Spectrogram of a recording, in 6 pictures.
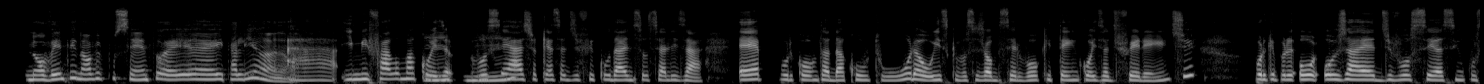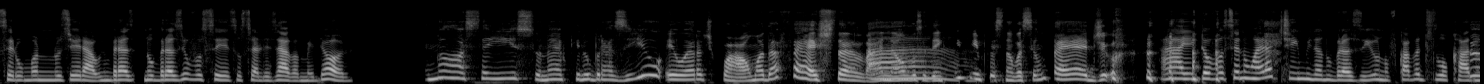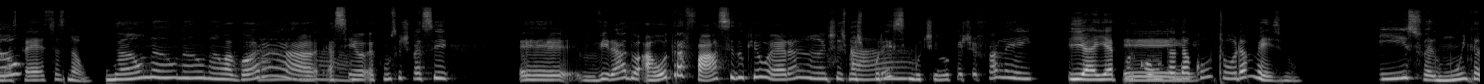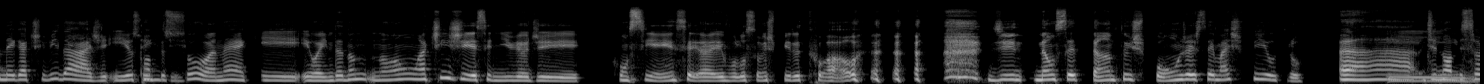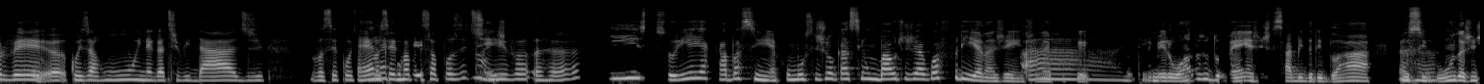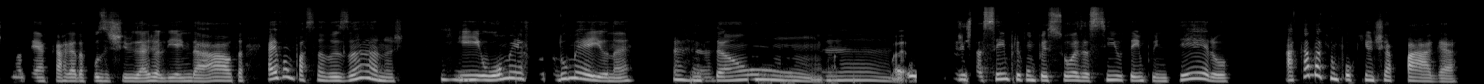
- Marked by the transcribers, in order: laugh; other noise; laugh; tapping
- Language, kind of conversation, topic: Portuguese, advice, Como posso melhorar minha habilidade de conversar e me enturmar em festas?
